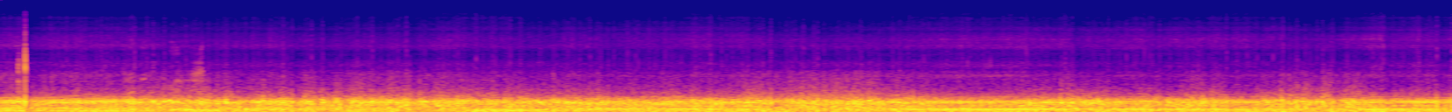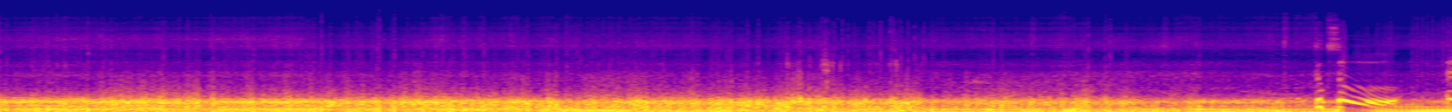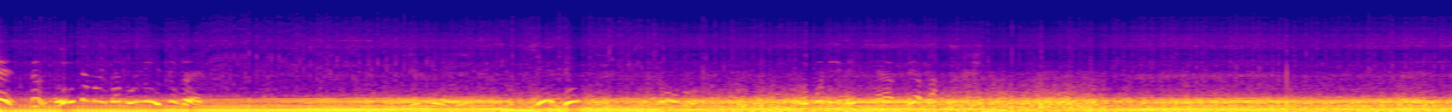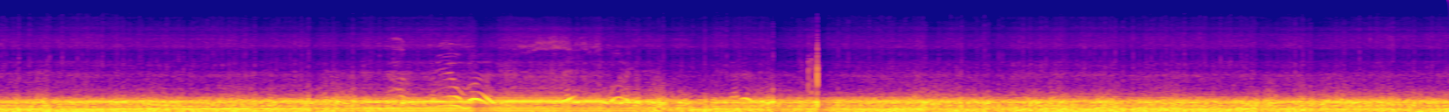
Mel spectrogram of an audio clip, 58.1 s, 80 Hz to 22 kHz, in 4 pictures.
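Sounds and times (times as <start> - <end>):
motorcycle engine running: 0.0 - 58.0.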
